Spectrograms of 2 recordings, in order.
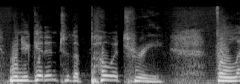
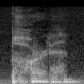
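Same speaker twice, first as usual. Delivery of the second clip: whisper; 6 semitones lower than usual. Acted. Quoting God's promise of pardon.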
